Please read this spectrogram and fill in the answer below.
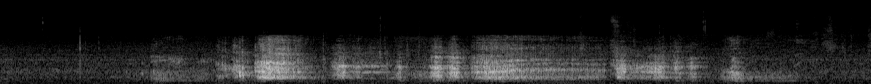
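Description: A recorded tiger roar played back from a touch-activated talking picture book. It comes in several surges from about a second and a half in until near the end, sounding thin through the book's small speaker.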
